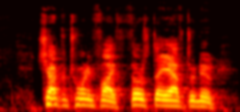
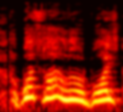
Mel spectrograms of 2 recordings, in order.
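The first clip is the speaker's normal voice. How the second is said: put-on much higher, louder girl voice; cheerleader voice; 14 semitones higher, 10 dB louder than usual. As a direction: cheerleader calling to the boys. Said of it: "asked one of the cheerleaders".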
